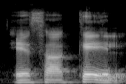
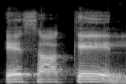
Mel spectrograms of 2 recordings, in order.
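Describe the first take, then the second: First: Said in the usual way. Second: ഏസാക്കേൽ stretched out very slowly; teacher drawing out each sound; slow demo word. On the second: Shown as a demonstration. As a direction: model ഏസാക്കേൽ for students.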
